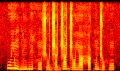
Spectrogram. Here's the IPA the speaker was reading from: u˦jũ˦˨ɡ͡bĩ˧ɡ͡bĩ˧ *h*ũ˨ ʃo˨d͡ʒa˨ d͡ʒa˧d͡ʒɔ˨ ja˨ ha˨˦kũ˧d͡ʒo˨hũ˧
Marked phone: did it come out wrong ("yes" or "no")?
no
